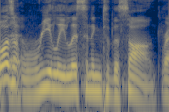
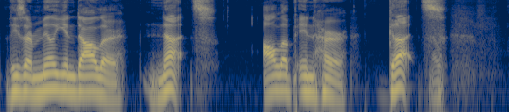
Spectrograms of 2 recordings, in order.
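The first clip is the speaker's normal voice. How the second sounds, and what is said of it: Imitates a rapper's cadence. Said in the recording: “I'm gonna just read these, but in the cadence where he raps them ... in your best Juicy J voice.”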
